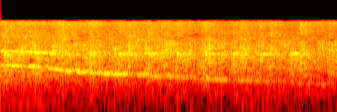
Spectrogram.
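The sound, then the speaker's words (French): An audience applauds after a comedy sketch performance with a dense, continuous wash of clapping at steady loudness. A faint tone glides slowly downward beneath the applause. “Est-ce qu'on peut les acclamer, s'il vous plaît?”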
